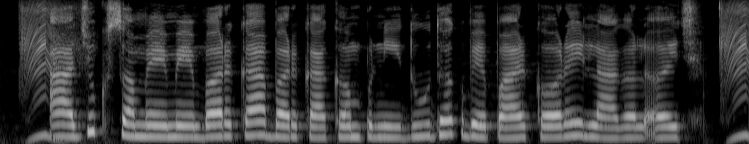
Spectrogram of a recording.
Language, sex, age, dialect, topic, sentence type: Maithili, female, 18-24, Southern/Standard, agriculture, statement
